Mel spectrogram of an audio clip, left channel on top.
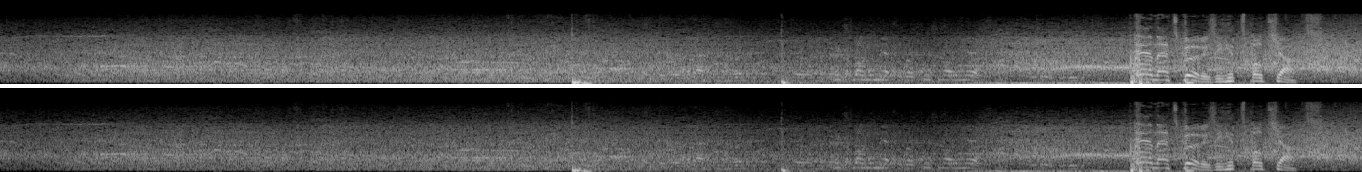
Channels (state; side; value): quieter; right; 4.8 dB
